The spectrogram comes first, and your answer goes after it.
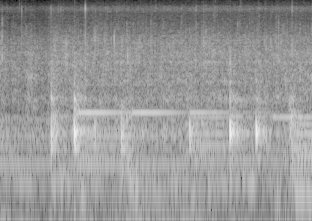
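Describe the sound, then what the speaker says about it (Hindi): A spoon stirs and presses tomatoes frying in a pot for Bannu beef pulao, giving a steady sizzle broken by about eight sharp scraping knocks against the pot, close and fairly loud with no talk. "आप चम्मच से इस तरह थोड़ा सा फूटा करें ताकि टमाटर हमारे अच्छे तरीके से इसमें बिल्कुल हल हो जाए"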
